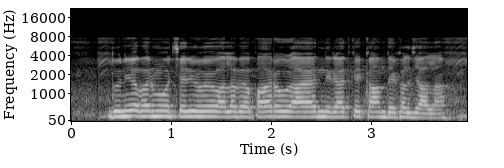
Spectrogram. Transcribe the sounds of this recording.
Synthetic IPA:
d̪ʊnijabʱəɾmẽot͡ʃʰeɾiɦoːeʋaːlaʋjaːpaːɾɔːɾaːjaːd̪nɪɾjaːd̪kekaːmd̪eːkʰəld͡ʒaːlãː

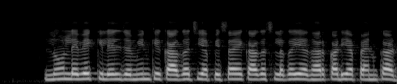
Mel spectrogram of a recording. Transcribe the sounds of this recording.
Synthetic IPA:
loːnleːʋekːɪleːld͡ʒɐmiːnkekaːɡəd͡ʒjapɪsaekaːɡət͡ʃlɐɡəjɐd̪ʱaːɾkaːɖjapɛːnkaːɖ

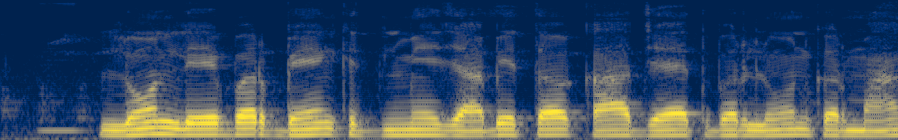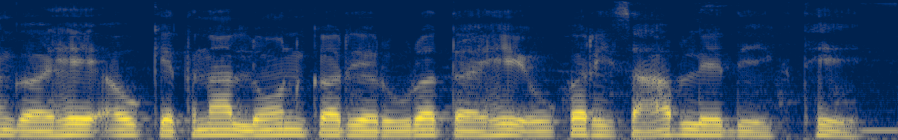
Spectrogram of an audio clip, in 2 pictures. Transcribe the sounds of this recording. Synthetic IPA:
loːnleːbəɾbɛ̃ːŋkmẽd͡ʒaːbet̪əkaːd͡ʒəːt̪bəɾloːnkəɾmãːŋɡəɦeʔɔːkɪt̪naloːnkəɾd͡ʒəɾuːɾət̪əɦeoːkəɾɦɪsaːbled̪eːkʰt̪ʰeː

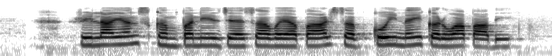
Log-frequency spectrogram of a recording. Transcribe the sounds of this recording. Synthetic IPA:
ɾɪlaːjənskə̃mpəniɾd͡ʒɛːsaʋəjapaːɾsəb̚ʱkoːinɐĩkəɾʋapaːbi

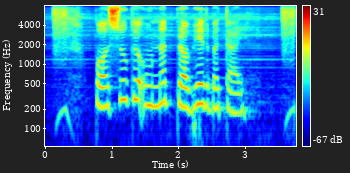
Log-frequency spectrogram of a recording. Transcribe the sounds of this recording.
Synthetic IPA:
pəsukeʔʊnːət̪pɾəbʱed̪bət̪aːe

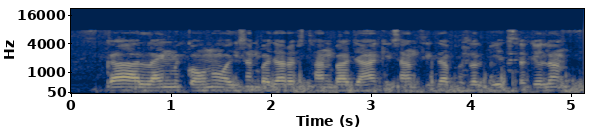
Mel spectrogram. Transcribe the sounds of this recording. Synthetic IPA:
kaːlaːɪnmẽkɔːnõəɪsənbad͡ʒaːɾəst̪ʰaːnbaːd̪d͡ʒɐɦãkɪsaːnsid̪ʱapʰəsəlbeːt͡ʃsəkelən

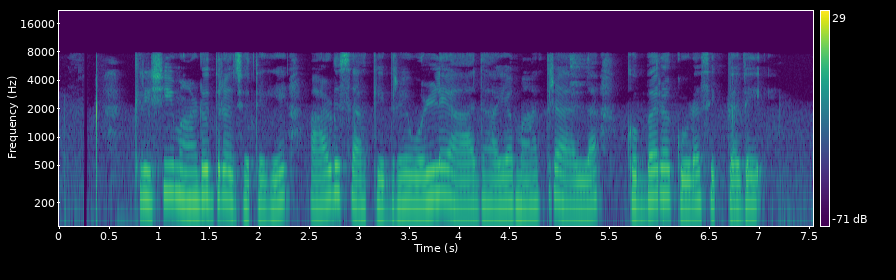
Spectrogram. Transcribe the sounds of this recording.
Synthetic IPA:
kɾiʂimaːɽud̪ɾɐd͡ʒɔt̪eɡe̞aːɽusaːkid̪ɾe̞oɭːejɐaːd̪aːjɐmaːt̪ɾɐːlːɐ | kɔbːɐɾɐkuːɽɐsik̚t̪ɐd̪e̞

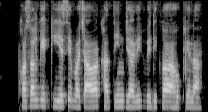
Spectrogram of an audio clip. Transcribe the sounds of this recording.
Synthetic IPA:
pʰɐsəlk̬ekijesebɐt͡ʃaːʋakʰat̪iːnd͡ʒaːʋikʋɪd̪ʱɪkʰaɦokʰeːlaː

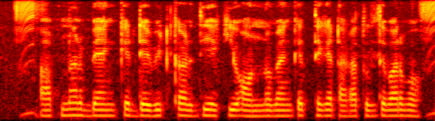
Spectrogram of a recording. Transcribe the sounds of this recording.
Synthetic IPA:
apnaɾbɛŋkeɖebʱiʈkaɾd̪ijekionːobɛŋkeɾt̪ʰːekeʈakat̪ult̪epaɾbo

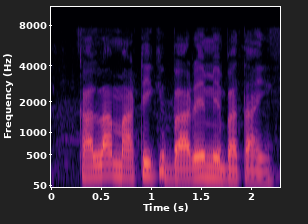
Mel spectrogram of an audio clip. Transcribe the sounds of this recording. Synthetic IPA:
kaːlamaːʈikebaːɾemẽbət̪aːĩː

